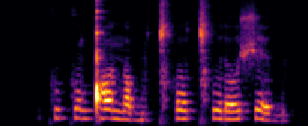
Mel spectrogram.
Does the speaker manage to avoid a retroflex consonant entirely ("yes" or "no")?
yes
